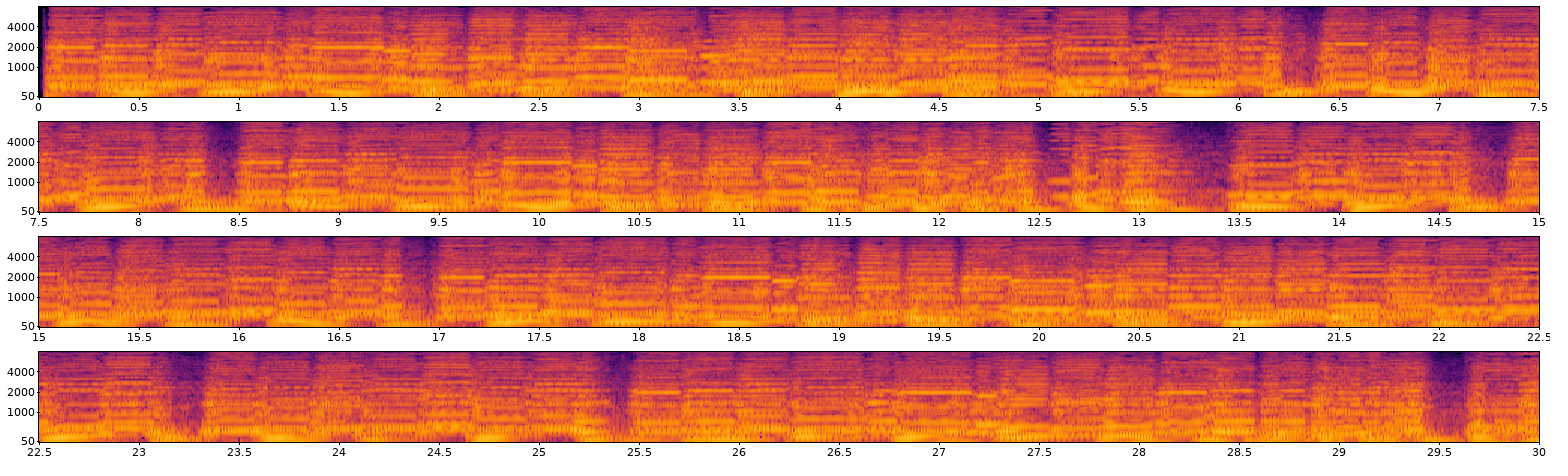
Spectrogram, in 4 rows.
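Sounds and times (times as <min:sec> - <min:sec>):
schottische folk dance music: 0:00.0 - 0:29.9.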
